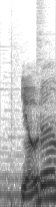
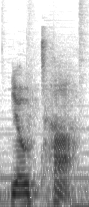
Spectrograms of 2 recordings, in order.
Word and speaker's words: Yota: Yoda might be coming. Yota, not Yoda.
